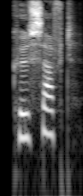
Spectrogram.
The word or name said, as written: kødsaft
